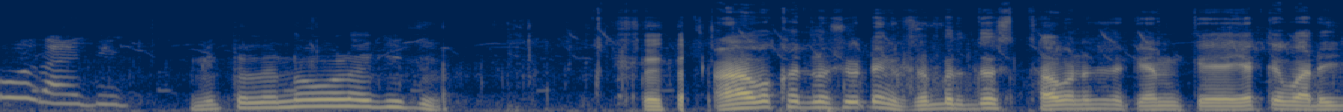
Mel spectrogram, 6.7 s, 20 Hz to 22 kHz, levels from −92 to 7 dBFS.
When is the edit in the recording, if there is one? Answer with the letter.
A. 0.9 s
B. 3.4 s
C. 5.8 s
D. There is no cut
B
